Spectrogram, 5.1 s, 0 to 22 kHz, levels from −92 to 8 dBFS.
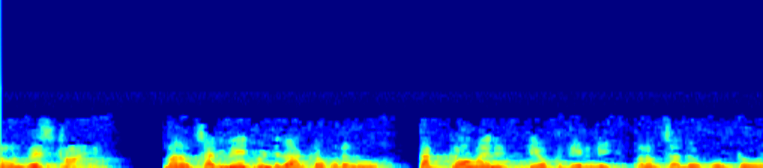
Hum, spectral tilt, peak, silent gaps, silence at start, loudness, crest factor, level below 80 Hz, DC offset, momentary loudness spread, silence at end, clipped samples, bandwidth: none; -10 dB/octave; -2 dBFS; none; 0 s; -17 LUFS; 16 dB; -60 dBFS; under 0.1%; 8 LU; 0 s; under 0.1%; 5.6 kHz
